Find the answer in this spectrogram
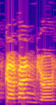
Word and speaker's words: scavenge: S-C-A-V-A-N-G-E, like Angie. Yeah, scavenge, yeah. Scavenge. It's not scavengers, it's scavengers.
